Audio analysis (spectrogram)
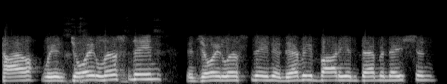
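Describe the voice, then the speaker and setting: A man's voice: sits high, fairly even intonation, brisk, no room sound. A man calling in to a sports talk show over the phone, ranting animatedly and saying "man" often. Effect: heard over a phone line. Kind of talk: casual phone-in rant. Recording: tinny phone line, dry.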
